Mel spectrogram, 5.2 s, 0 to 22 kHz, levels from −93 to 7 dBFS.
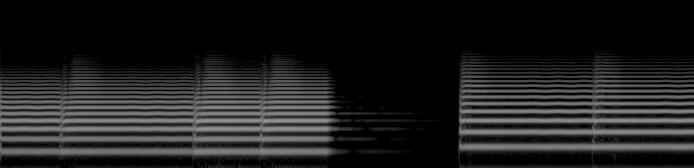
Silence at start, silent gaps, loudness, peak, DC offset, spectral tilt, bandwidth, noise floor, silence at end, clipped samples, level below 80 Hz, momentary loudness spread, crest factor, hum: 0 s; none; -36 LUFS; -22 dBFS; under 0.1%; -1.5 dB/octave; 7.4 kHz; -84 dBFS; 0 s; under 0.1%; under -90 dBFS; 4 LU; 16 dB; none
